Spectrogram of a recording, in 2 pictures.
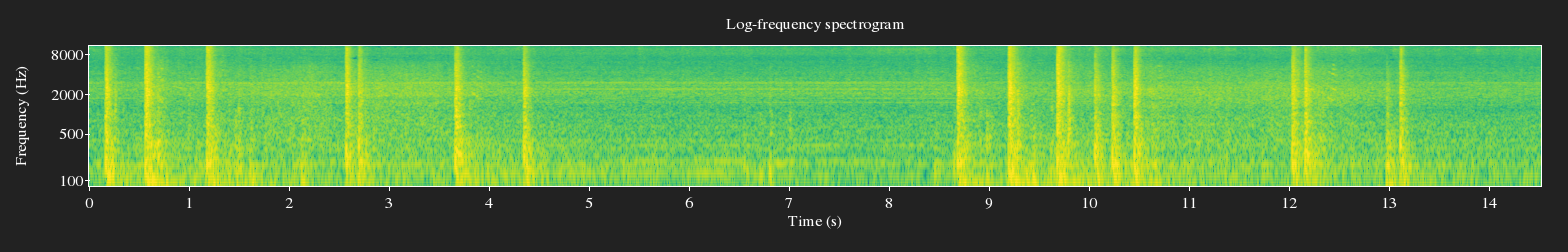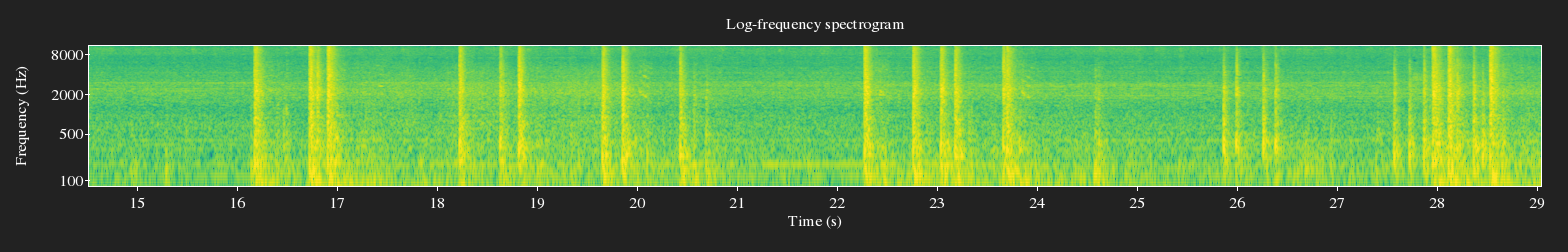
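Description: Aerial fireworks shells bursting overhead: irregular clusters of sharp bangs, sometimes several in quick succession, over a steady low rumble.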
